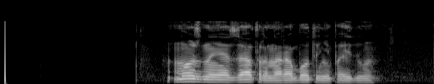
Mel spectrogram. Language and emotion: Russian, neutral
